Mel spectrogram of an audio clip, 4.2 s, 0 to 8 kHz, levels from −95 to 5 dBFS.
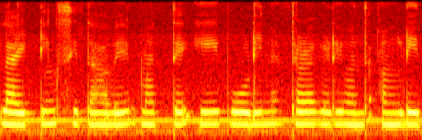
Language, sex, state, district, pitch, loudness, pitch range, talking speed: Kannada, female, Karnataka, Bidar, 230 Hz, -14 LUFS, 225-240 Hz, 140 wpm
